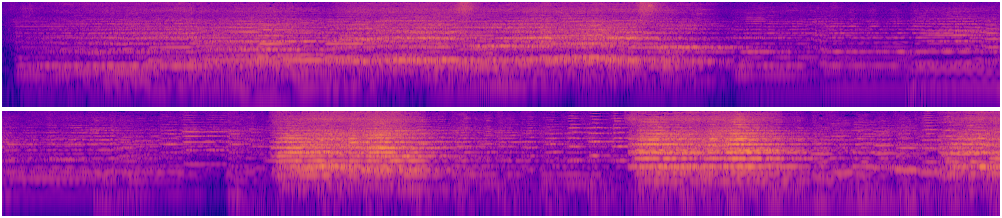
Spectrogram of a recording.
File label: Kyrie, Kirchenchor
